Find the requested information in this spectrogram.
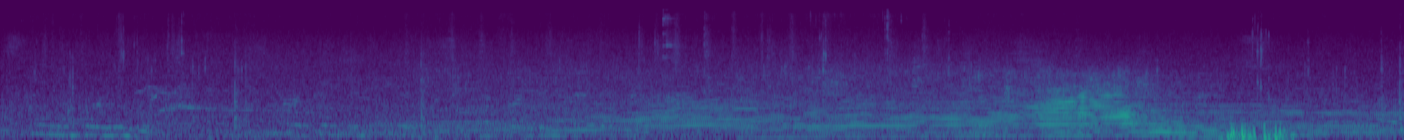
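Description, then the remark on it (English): A small remote control model aircraft engine whines steadily, its buzzy pitch drifting up and down as it circles, growing louder toward the end with a brief low thump. “Yeah, I think that's one of those remote control aircrafts.”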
